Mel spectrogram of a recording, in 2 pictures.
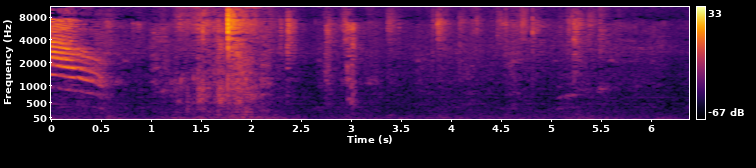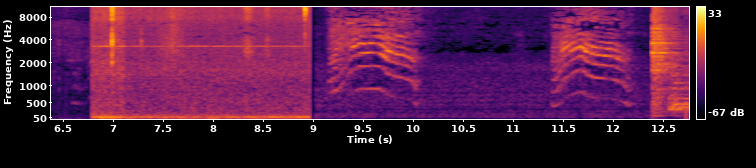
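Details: A pet cat giving drawn-out, wavering meows that rise and then fall, two clear calls near the end, after a burst of loud rumbling noise and scattered household sounds.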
